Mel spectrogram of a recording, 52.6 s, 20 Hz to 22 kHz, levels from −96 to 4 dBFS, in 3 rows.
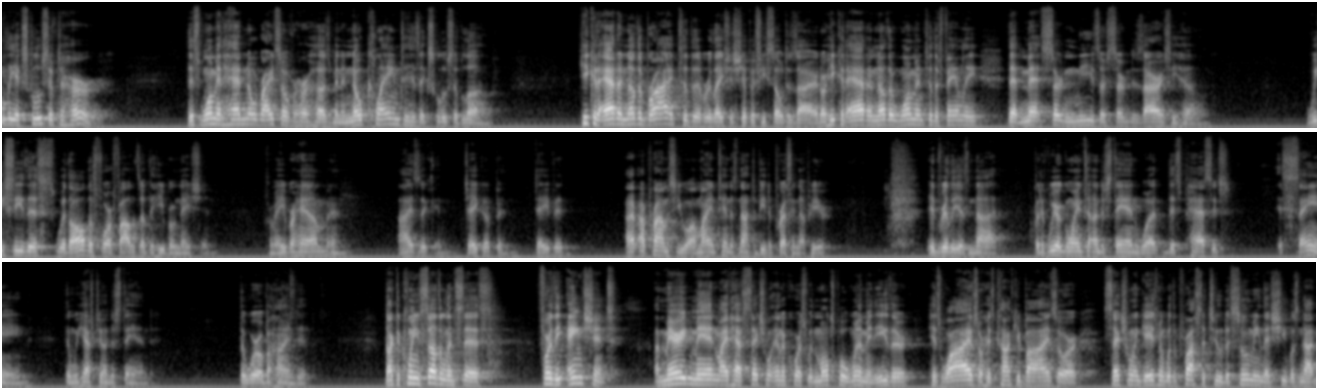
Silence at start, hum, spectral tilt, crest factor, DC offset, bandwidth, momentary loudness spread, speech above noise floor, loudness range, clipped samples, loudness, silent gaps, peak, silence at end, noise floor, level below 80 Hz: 0 s; none; -6 dB/octave; 24 dB; under 0.1%; 18 kHz; 18 LU; 27 dB; 13 LU; under 0.1%; -24 LUFS; none; -2 dBFS; 0 s; -51 dBFS; -48 dBFS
